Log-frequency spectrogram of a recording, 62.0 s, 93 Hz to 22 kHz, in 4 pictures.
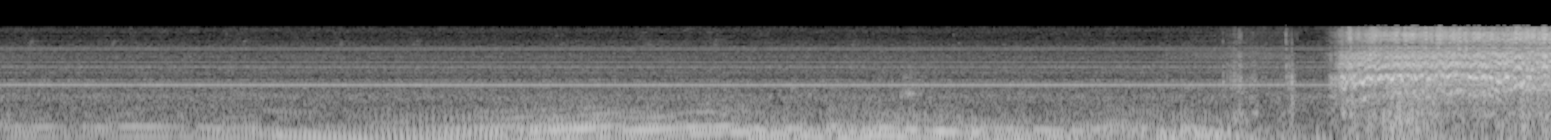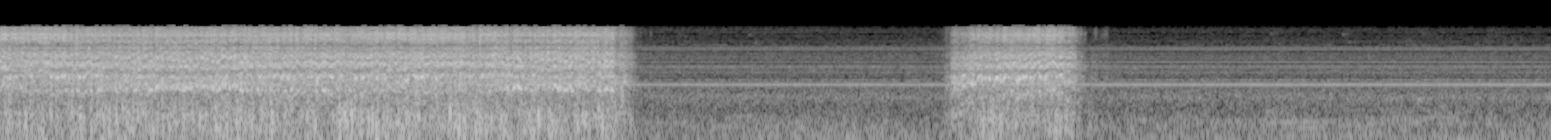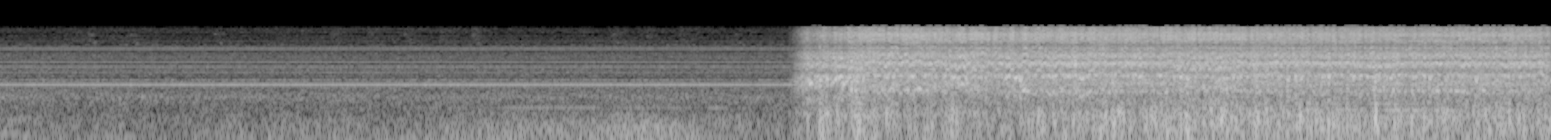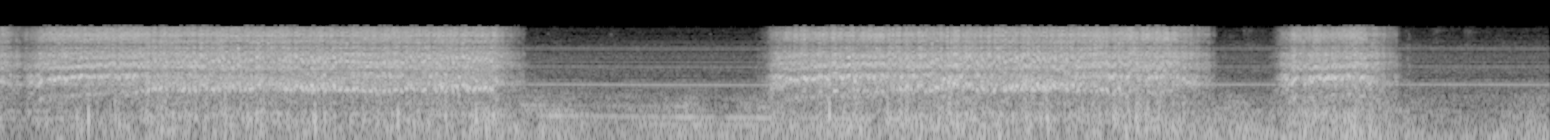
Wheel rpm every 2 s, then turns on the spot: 0, 0, 0, 0, 0, 0, 40, 160, 160, 160, 140, 0, 60, 20, 0, 0, 0, 0, 0, 70, 170, 160, 160, 130, 160, 120, 0, 120, 160, 70, 20.
none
